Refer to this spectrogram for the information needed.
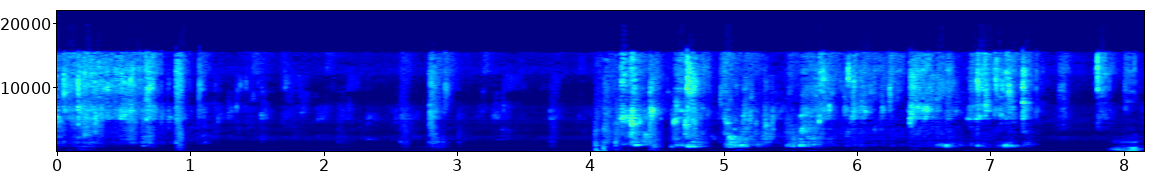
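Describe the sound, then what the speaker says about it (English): Tap water fills a polyethylene plastic bag: faint drips and a quiet trickle at first, then a louder rush of running, splashing water from about the midpoint to the end. "we're going to fill this one with water."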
